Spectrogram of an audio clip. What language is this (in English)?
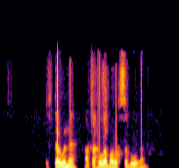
Bashkir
